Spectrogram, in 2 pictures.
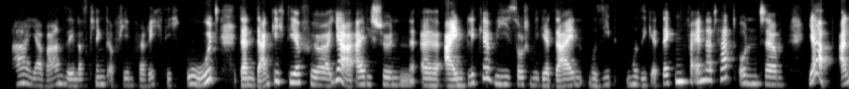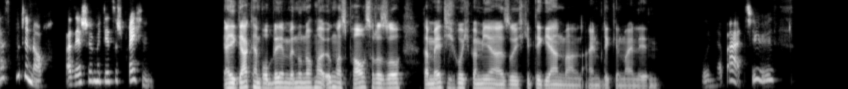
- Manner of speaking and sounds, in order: stressed: "gut"; joyful: "ja, alles Gute noch"
- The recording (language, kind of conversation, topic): German, podcast, Wie haben soziale Medien die Art verändert, wie du neue Musik entdeckst?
